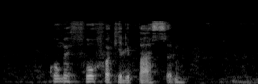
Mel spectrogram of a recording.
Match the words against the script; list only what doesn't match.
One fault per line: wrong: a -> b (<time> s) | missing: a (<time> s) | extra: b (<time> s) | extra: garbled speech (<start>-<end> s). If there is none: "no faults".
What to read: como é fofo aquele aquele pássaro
missing: aquele (1.3 s)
